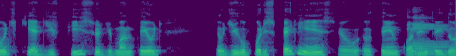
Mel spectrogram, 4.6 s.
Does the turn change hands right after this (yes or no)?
no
